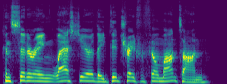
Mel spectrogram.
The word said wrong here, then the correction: Maton: at, am I saying that right? Why did that come out wrong? – Maton. – I knew as soon as I said it, that didn't sound right. Maton last year on July 10th.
